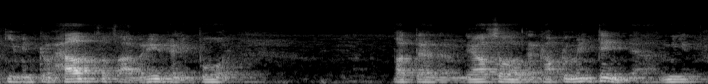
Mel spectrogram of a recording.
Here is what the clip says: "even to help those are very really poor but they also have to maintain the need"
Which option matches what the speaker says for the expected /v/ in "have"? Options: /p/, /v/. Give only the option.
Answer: /p/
